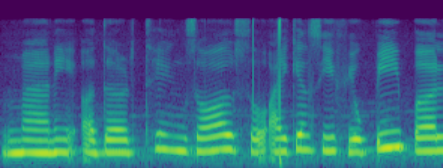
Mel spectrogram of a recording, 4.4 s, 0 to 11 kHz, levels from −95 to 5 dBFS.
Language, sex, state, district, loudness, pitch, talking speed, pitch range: English, female, Maharashtra, Mumbai Suburban, -15 LUFS, 235 Hz, 120 wpm, 215-250 Hz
